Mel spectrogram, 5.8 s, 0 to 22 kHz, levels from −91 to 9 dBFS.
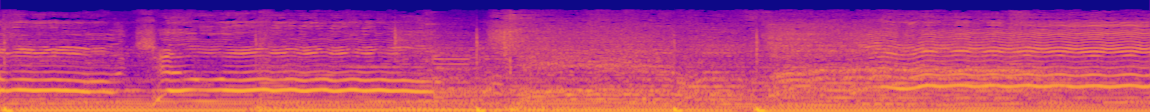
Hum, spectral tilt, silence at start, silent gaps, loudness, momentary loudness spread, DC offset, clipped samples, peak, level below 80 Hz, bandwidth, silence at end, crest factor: none; -4 dB/octave; 0 s; none; -12 LUFS; 4 LU; under 0.1%; under 0.1%; 0 dBFS; -18 dBFS; 15.5 kHz; 0 s; 12 dB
